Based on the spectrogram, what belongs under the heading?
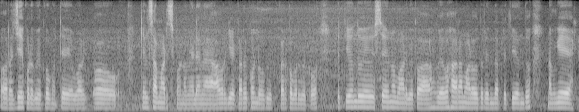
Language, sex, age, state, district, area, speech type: Kannada, male, 18-30, Karnataka, Kolar, rural, spontaneous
